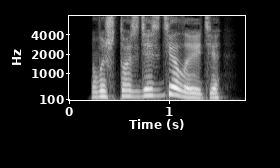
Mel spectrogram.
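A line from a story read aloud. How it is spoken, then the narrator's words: Shriek. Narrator (Russian): завизжала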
